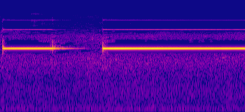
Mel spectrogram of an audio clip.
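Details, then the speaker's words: Honda Vision scooter smart key unit with ID entered manually but not yet paired: shrill high-pitched beeps, long-short-short-long pattern, signalling unsynchronised smart key. "Thì bây giờ bật lên nó sẽ kêu tít tít bởi vì nó chưa đồng bộ."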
